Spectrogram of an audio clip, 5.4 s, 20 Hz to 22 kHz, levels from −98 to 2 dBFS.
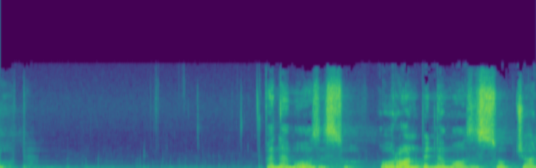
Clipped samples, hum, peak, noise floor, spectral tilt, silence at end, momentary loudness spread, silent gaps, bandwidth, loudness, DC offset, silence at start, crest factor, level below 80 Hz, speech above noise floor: under 0.1%; none; 0 dBFS; -49 dBFS; -4 dB/octave; 0 s; 16 LU; none; 13.5 kHz; -16 LUFS; under 0.1%; 0 s; 20 dB; -60 dBFS; 33 dB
